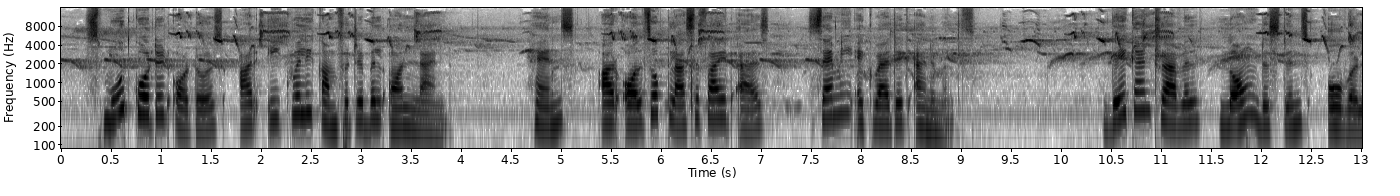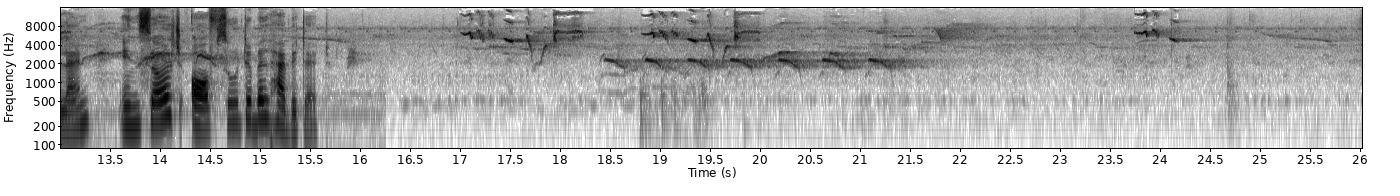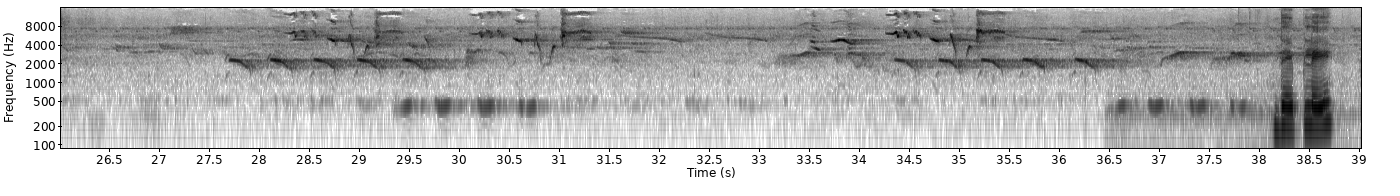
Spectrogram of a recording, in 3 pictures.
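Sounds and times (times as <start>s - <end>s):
high twittering calls: 0.0s - 16.0s, 17.0s - 21.4s
birds singing: 0.0s - 16.2s, 17.0s - 22.1s, 26.5s - 32.1s, 33.1s - 39.0s.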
